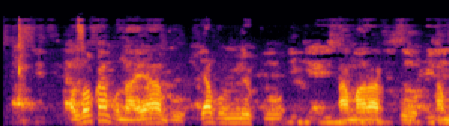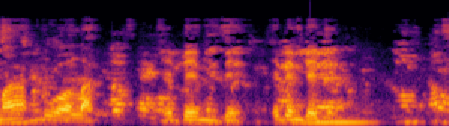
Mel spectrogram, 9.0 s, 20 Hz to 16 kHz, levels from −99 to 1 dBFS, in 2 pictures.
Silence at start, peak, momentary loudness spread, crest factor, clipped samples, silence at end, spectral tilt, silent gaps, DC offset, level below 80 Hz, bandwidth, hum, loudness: 0.1 s; 0 dBFS; 15 LU; 16 dB; under 0.1%; 0 s; -5.5 dB/octave; none; under 0.1%; -62 dBFS; 9.2 kHz; none; -16 LUFS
